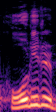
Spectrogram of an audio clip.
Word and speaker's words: 고리: 이처럼 전운옥편, 어정시운, 신자전, 명문 신옥편, 한한사전, 큰사전, 최신홍자편, 대한한사전, 대한한 대사전 쭉 나가서 라이브 한자 사전까지 모두가 고려는 고리, 고구려는 고구리라고 읽으라고 되어 있습니다.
